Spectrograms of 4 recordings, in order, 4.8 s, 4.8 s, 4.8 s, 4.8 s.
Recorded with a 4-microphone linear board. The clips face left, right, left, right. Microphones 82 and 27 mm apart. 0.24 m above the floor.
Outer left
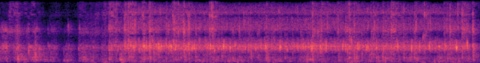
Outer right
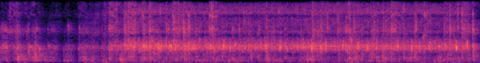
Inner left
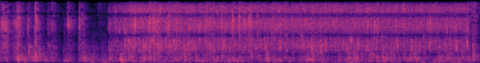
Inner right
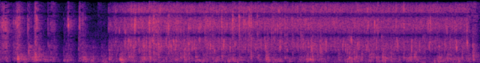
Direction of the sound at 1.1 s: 5° left (ahead or behind).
